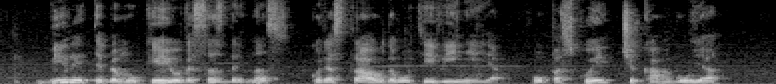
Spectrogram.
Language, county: Lithuanian, Marijampolė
